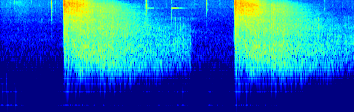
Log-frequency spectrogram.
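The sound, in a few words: pistol gunshot hitting a fedora target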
